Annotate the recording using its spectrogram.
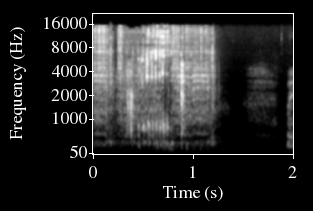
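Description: Baby Alive doll's motorised mouth mechanism whirring and clicking as it drinks from its toy bottle, stopping a little past a second in.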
